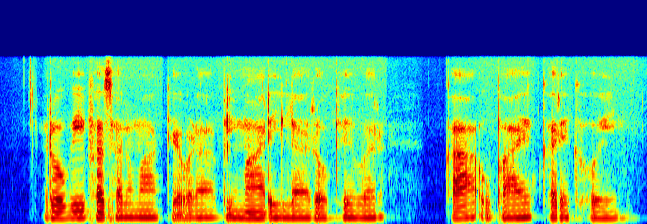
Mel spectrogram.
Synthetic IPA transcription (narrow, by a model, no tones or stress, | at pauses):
ɾoːɡipʰəsəlmãkḛːʋɽabḭːmaːɾilaɾoːkeʋəɾ | kaːʔʊ̰paːjəkːəɾekhoːiː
